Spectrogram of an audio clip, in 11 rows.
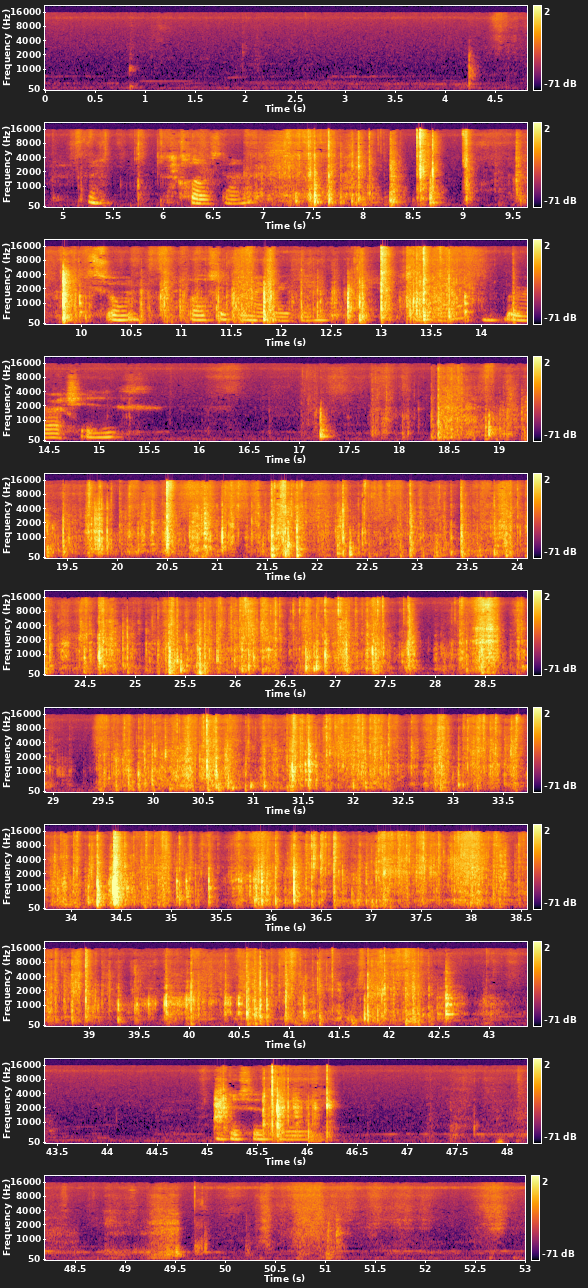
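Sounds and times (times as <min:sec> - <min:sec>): plastic packaging crinkling: 0:09.6 - 0:13.9, 0:17.7 - 0:42.6.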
